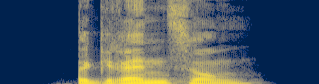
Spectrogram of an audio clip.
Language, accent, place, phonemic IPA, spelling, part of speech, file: German, Germany, Berlin, /bəˈɡʁɛnt͡sʊŋ/, Begrenzung, noun, De-Begrenzung.ogg
- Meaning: 1. margin, boundary, limit, border 2. demarcation 3. confinement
